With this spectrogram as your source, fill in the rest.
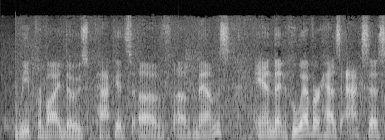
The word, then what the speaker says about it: MEM: Yeah, it sounds gross, but I'm going to introduce you to something called a MEM. Not a meme. I promise I'm saying it right.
